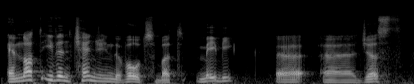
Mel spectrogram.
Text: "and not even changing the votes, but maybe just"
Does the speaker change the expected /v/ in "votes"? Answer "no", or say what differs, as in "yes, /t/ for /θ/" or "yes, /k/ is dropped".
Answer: no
